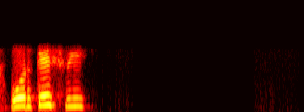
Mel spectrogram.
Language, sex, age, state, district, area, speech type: Dogri, female, 30-45, Jammu and Kashmir, Udhampur, rural, conversation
